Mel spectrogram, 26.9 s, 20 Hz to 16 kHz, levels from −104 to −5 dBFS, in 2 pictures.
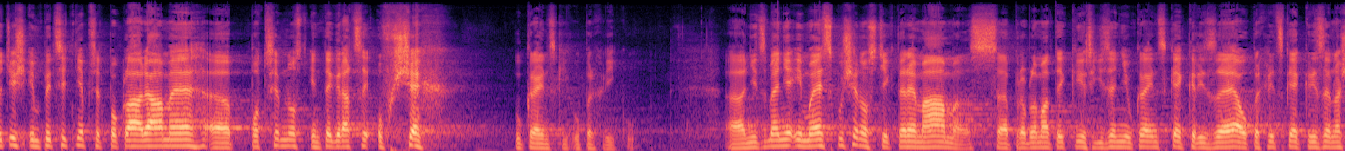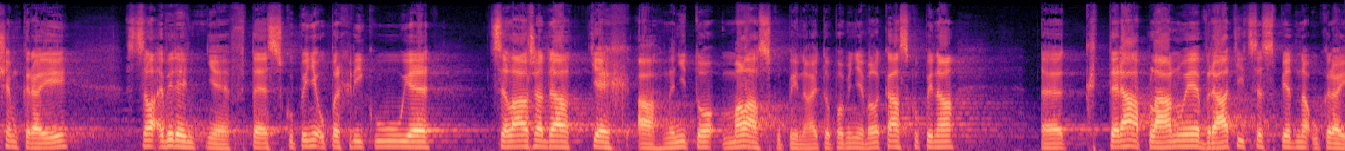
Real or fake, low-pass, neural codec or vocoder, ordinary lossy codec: real; 14.4 kHz; none; AAC, 64 kbps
